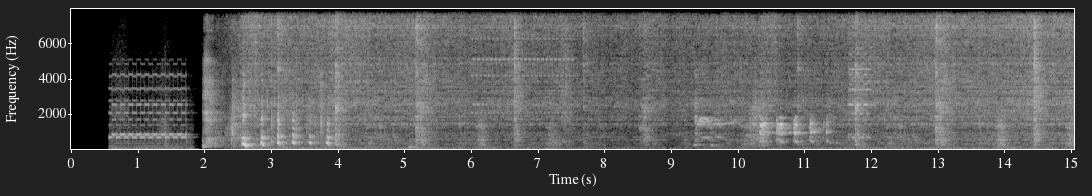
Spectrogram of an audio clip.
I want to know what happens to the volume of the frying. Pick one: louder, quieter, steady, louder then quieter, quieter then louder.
quieter then louder.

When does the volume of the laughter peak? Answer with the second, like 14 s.
3 s.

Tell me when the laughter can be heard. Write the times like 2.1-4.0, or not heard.
1.9-3.9, 9.3-11.4.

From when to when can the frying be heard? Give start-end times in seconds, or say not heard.
2.3-14.9.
